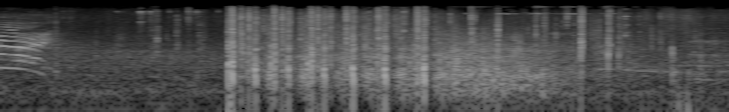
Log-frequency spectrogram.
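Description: Rapid volley of police gunshots fired during a fatal shooting in Phoenix, loud sharp cracks in an irregular burst after a shouted warning, with a brief voice at the start.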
